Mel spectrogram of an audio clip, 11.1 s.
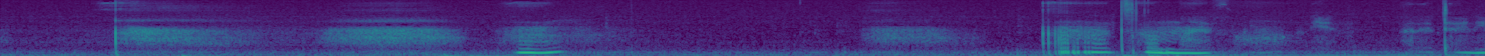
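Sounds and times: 
heavy breathing: 0.8s - 4.6s, 6.5s - 7.4s
speech: 8.2s - 9.2s.

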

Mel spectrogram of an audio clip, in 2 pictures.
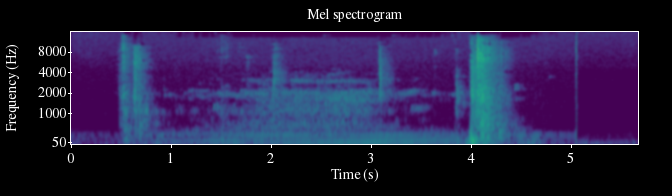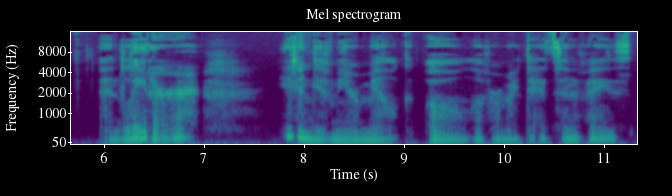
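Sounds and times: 
steady low electrical hum: 0.0s - 11.3s
fridge door opening: 0.4s - 1.0s, 3.8s - 4.6s
fridge door shutting with a thunk: 3.8s - 4.6s
speech: 6.2s - 6.9s, 7.9s - 11.3s.

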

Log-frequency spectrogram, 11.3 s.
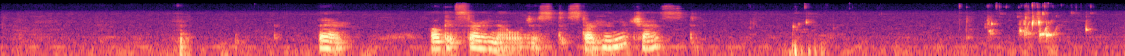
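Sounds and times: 
speech: 3.2s - 3.6s, 4.3s - 6.9s
water dripping during sponge bath: 7.9s - 8.2s, 9.6s - 11.0s
wet squishing sounds: 9.6s - 11.0s.

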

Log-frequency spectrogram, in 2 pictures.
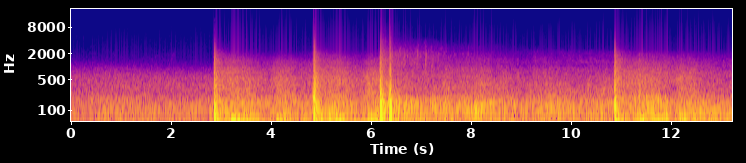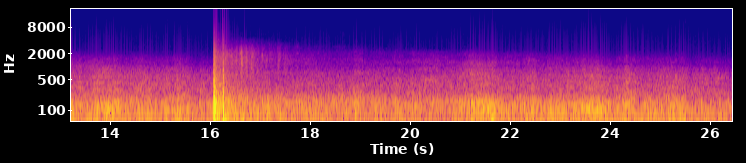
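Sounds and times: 
distant combat explosions: 2.9s - 14.8s, 16.0s - 20.0s.

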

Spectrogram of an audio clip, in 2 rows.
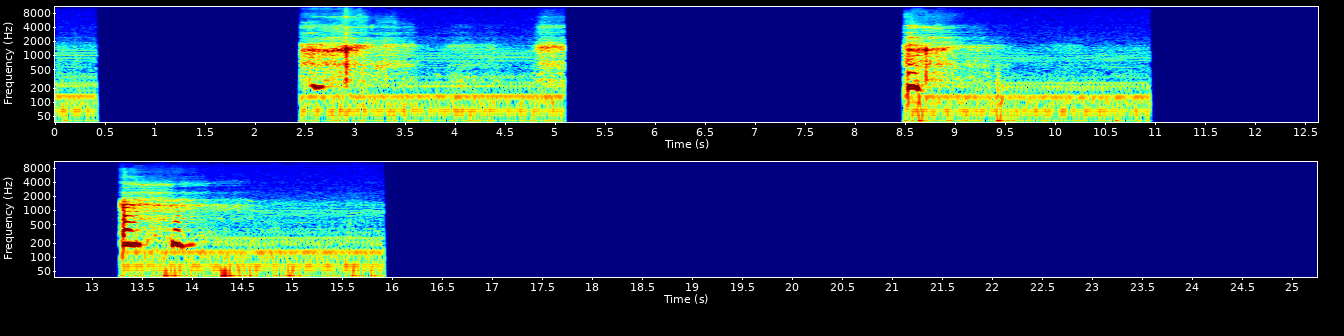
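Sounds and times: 
person moaning: 2.5s - 3.5s, 8.5s - 9.3s, 13.3s - 14.3s.

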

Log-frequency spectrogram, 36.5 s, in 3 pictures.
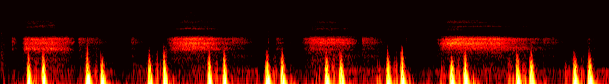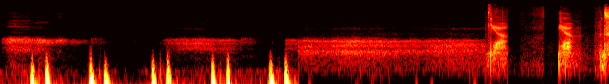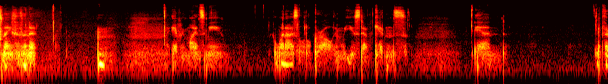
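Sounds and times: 
quiet breathing: 0.0s - 14.5s, 15.2s - 36.5s
breathy whispering: 0.4s - 2.1s, 3.0s - 8.1s, 8.8s - 10.8s, 11.8s - 14.4s, 15.2s - 17.2s, 17.8s - 22.4s, 23.4s - 25.2s, 27.6s - 28.9s, 29.8s - 32.6s, 33.8s - 34.5s
steady human heartbeat: 0.4s - 2.3s, 2.9s - 9.6s, 10.2s - 12.0s, 12.6s - 14.5s, 15.2s - 15.8s, 16.4s - 18.2s
speech: 24.4s - 25.2s, 30.2s - 32.6s.

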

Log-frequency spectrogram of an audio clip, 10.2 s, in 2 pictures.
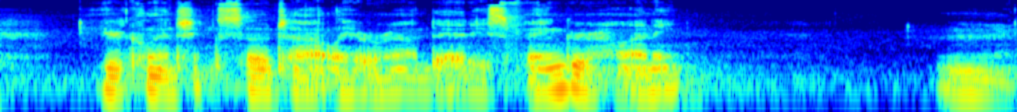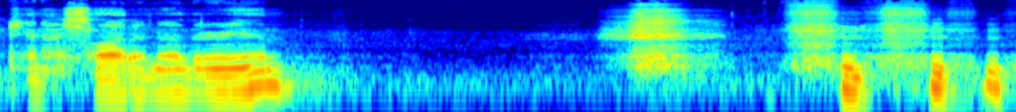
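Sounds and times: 
speech: 0.5s - 3.5s, 4.7s - 6.6s, 9.3s - 10.1s
gasp: 8.0s - 8.8s.

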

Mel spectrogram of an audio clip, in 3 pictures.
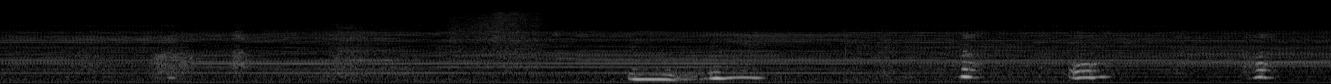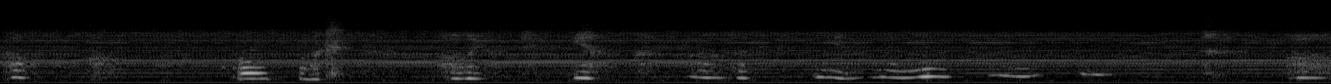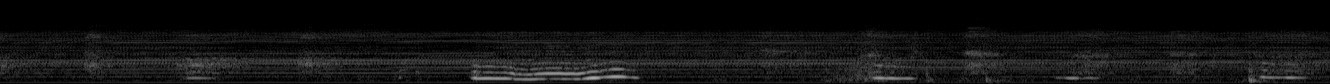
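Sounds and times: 
person breathing: 1.5s - 7.7s, 16.6s - 20.8s, 25.3s - 30.8s, 34.1s - 39.8s
person moaning: 6.3s - 7.7s, 9.6s - 9.9s, 10.7s - 11.2s, 12.4s - 12.8s, 13.4s - 14.5s, 17.7s - 18.2s, 19.0s - 19.4s, 20.2s - 24.5s, 26.2s - 26.8s, 30.6s - 33.1s, 34.3s - 37.8s, 38.4s - 39.8s.

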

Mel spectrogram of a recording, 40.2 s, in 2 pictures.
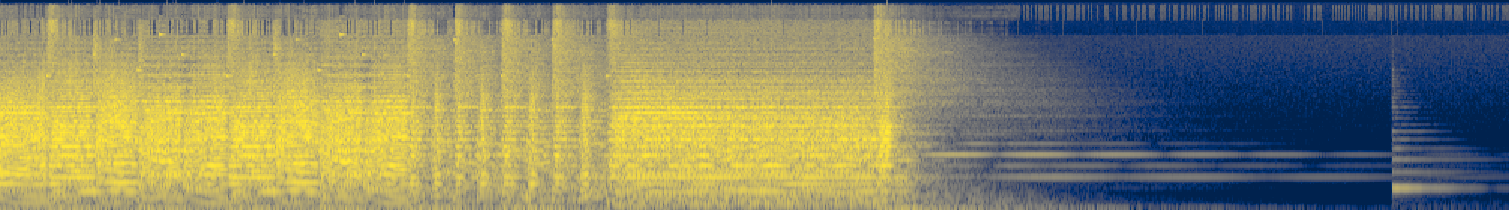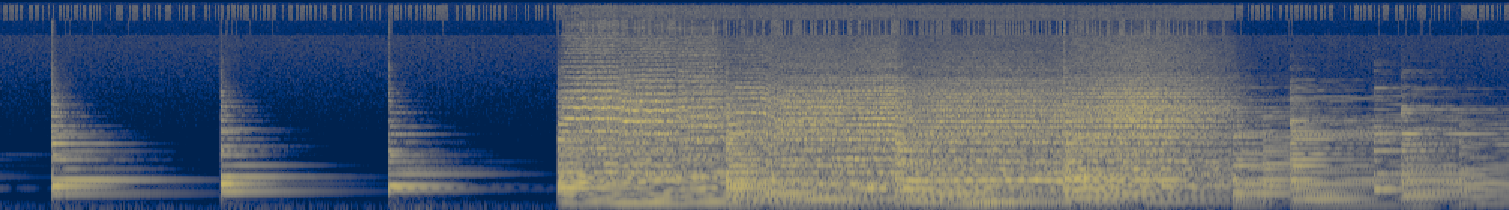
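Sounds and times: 
orchestra playing a symphony: 0.0s - 13.6s, 27.6s - 36.7s.

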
